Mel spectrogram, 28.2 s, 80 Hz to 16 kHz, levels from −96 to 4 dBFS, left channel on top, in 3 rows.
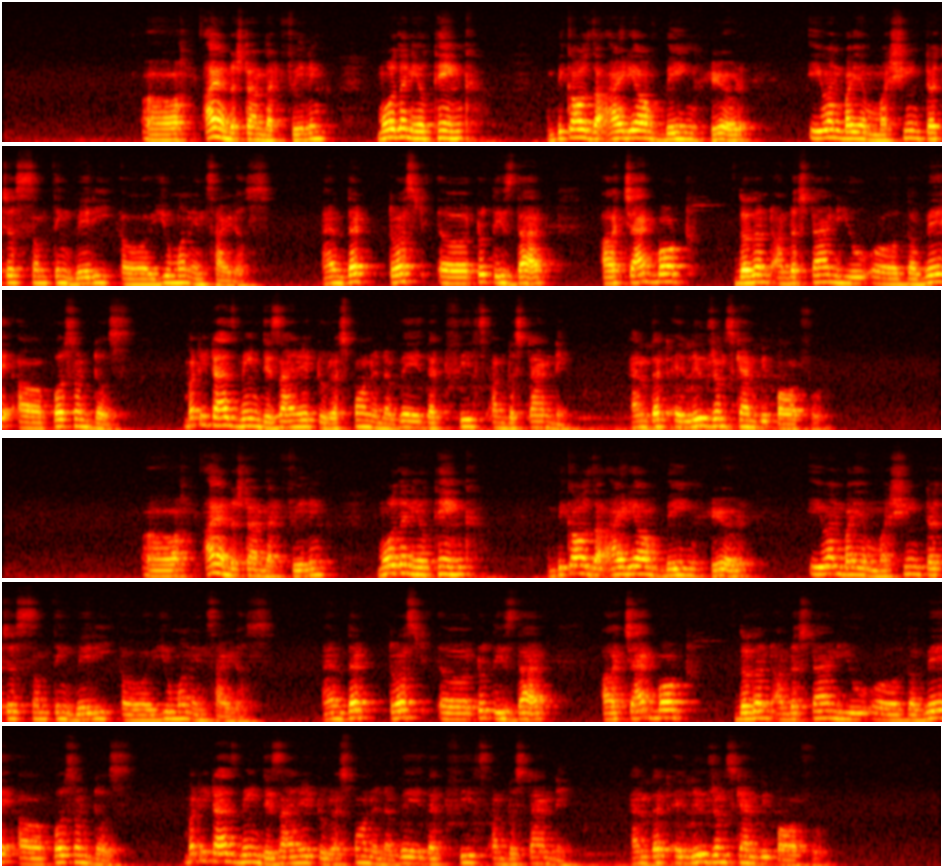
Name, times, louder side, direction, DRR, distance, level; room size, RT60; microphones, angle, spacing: voice 1, 1.4-3.2 3.8-4.7 5.5-7.5 8.1-12.0 12.6-14.8 15.4-16.2 16.7-20.0 20.6-24.5 25.1-27.1, left 4 dB, 65° left, 5 dB, 0.6 m, -28 dB
6.1 x 5.0 x 3.3 m, 0.37 s
head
